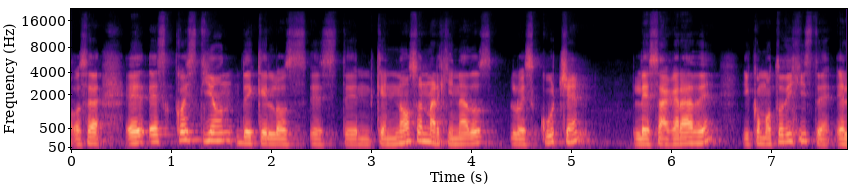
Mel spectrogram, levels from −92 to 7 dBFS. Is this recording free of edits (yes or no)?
yes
